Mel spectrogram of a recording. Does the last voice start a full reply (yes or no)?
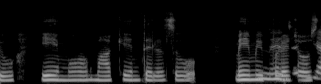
yes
